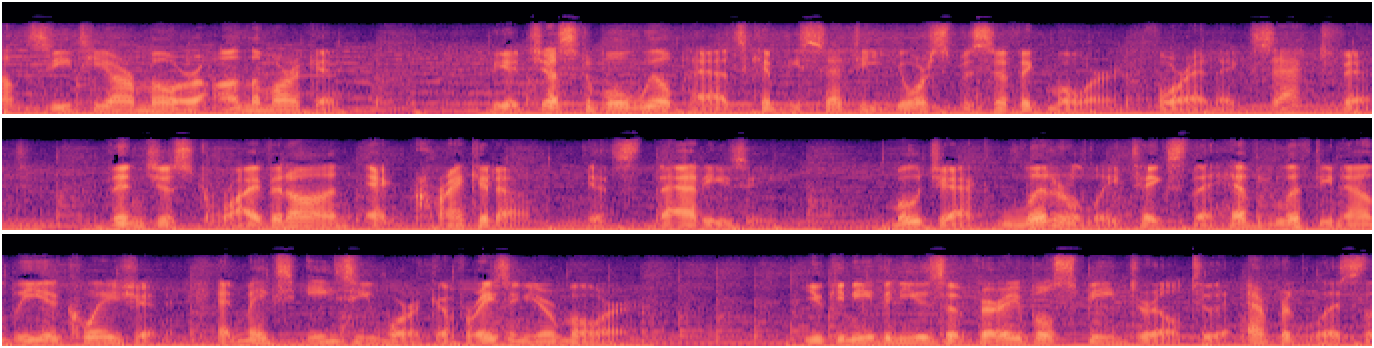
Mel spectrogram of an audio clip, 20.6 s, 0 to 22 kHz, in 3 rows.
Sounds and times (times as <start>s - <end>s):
Speech: 0.0s - 1.7s, 2.4s - 16.9s, 17.7s - 20.5s
Music: 0.0s - 20.5s.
